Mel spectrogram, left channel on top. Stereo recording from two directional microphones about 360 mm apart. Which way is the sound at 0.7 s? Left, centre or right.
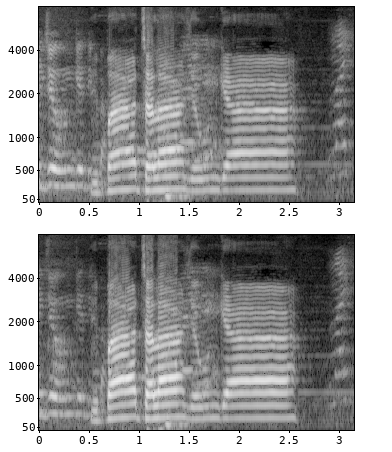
Centre.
